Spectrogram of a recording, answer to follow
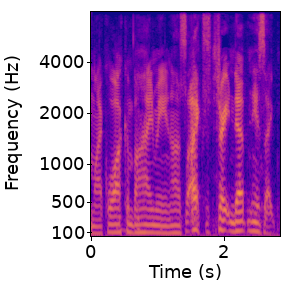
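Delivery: ordinary talk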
